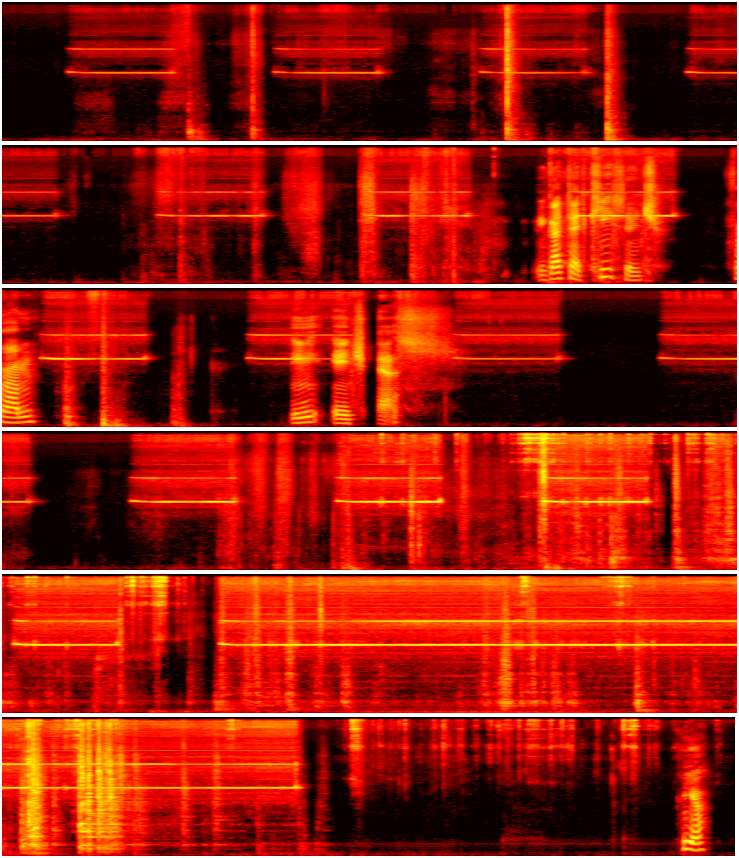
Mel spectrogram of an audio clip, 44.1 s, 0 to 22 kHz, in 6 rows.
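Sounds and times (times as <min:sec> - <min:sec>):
high-pitched alarm beeping: 0:13.0 - 0:14.1, 0:25.4 - 0:26.5, 0:27.2 - 0:39.8
keys clinking: 0:25.4 - 0:43.3.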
